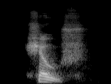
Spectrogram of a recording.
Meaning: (noun) 1. chiaus 2. a service industry worker; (proper noun) alternative letter-case form of Chaouch (“a cultivar of vinifera grape”)
- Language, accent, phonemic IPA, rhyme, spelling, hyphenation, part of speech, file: French, France, /ʃa.uʃ/, -uʃ, chaouch, cha‧ouch, noun / proper noun, LL-Q150 (fra)-chaouch.wav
